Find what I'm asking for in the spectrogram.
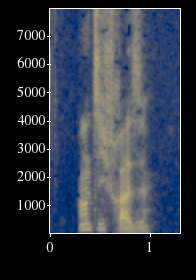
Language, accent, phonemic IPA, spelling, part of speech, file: French, France, /ɑ̃.ti.fʁaz/, antiphrase, noun, LL-Q150 (fra)-antiphrase.wav
- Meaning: antiphrasis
